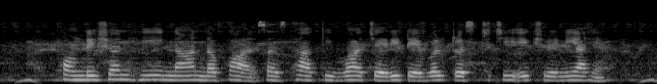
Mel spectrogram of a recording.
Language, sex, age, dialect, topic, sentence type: Marathi, female, 36-40, Varhadi, banking, statement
